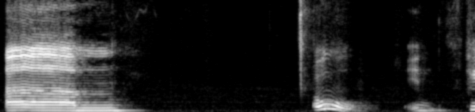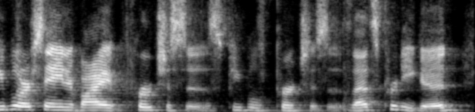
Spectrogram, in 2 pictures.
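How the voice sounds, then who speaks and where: A woman's voice: mid-range voice, takes it slowly. Woman bantering playfully on a podcast. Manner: animated banter, laughs often. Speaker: podcast co-host. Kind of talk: casual playful group chat.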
